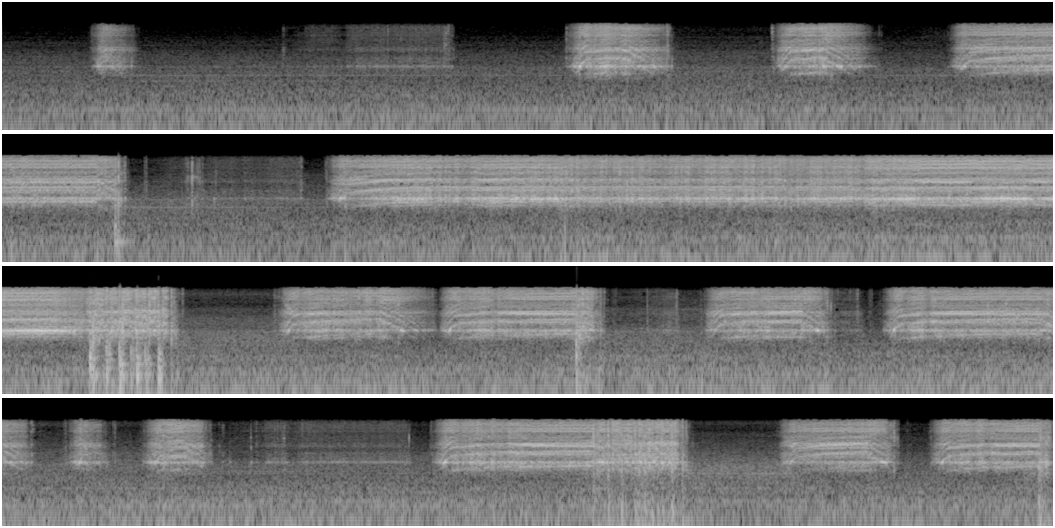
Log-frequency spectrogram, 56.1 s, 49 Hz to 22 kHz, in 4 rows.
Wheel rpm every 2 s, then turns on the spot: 10, 0, 20, 20, 30, 50, 110, 160, 20, 130, 230, 230, 230, 220, 210, 50, 130, 180, 70, 100, 180, 40, 40, 20, 190, 110, 90, 120.
4-6 16-18 38-40 42-46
